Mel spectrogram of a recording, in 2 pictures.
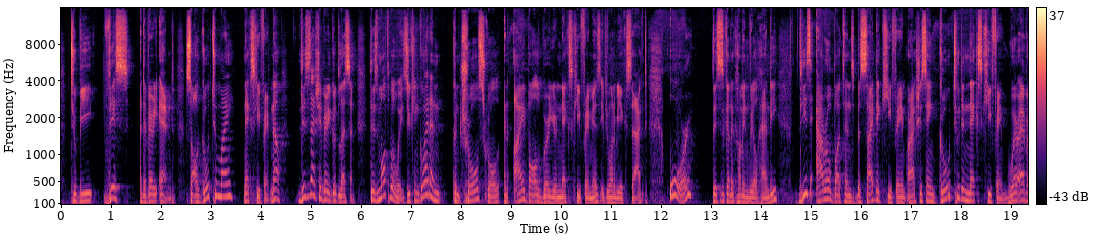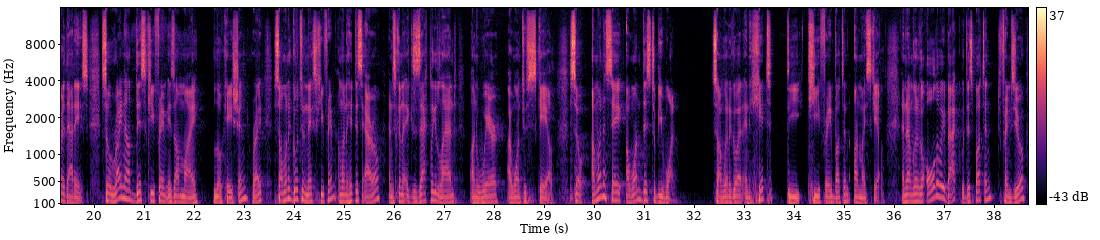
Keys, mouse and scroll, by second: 8.0-8.3 ctrl+scroll up 2, 9.0 click, 13.8-14.2 scroll up 1, 25.2 click, 34.7 click, 37.5 click.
